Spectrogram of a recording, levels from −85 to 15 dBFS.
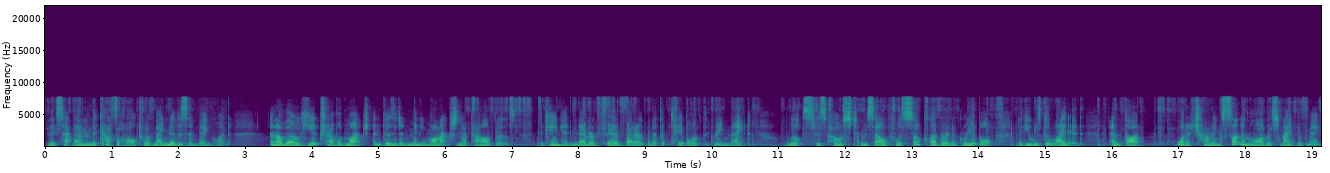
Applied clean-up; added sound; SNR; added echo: neural separator model SepFormer DNS4.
